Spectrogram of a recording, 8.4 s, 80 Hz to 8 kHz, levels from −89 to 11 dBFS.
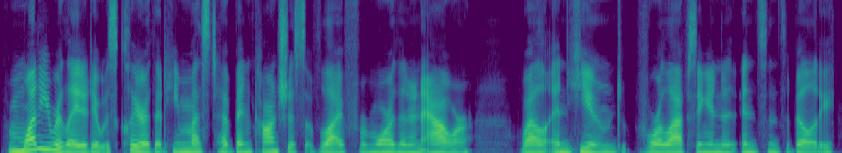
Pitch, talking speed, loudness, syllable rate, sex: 205 Hz, 185 wpm, -19 LUFS, 5.3 syllables/s, female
